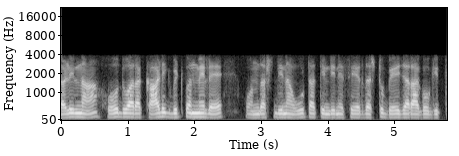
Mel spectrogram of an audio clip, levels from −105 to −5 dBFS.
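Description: No technical faults can be heard in this speech, which comes through a narrowband mobile line that carries nothing above about 3.6 kHz.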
